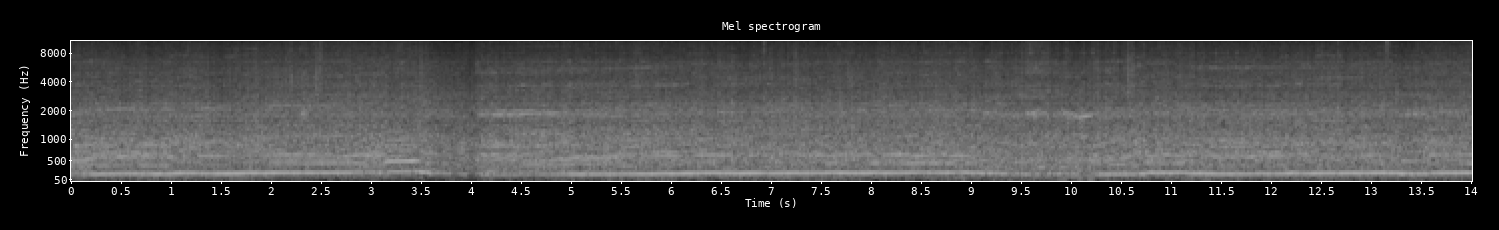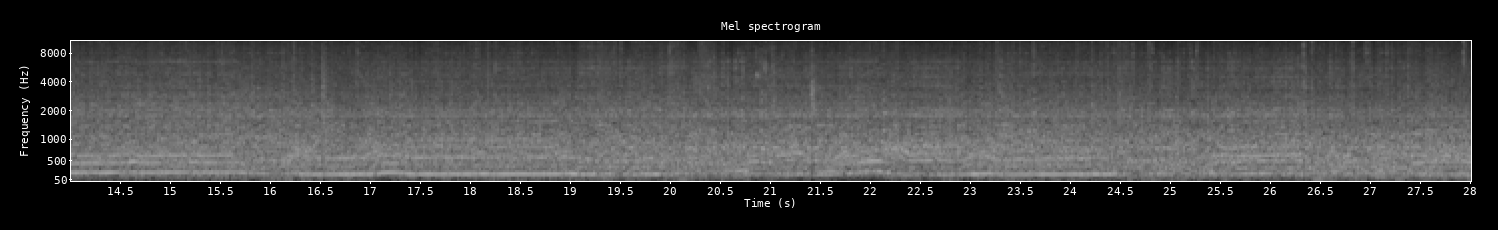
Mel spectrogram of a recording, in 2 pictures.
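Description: Volvo 142S rally car's four-cylinder engine heard from inside the cabin, running hard at high, nearly steady revs, dipping briefly a few times, over constant tyre and road noise.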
